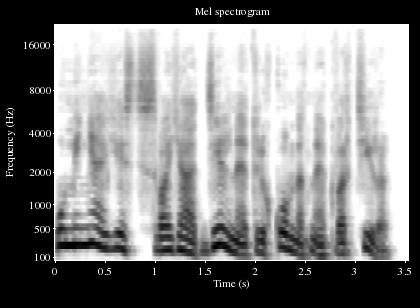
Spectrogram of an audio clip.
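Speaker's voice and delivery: high, indignant mild mock screech; shrieking. A narrator's reading. Olga insisting on her own flat, mildly shrieking. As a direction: raise the pitch in squawking protest. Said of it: "заверещала Ольга".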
